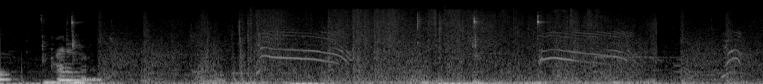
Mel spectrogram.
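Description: Game combat effects whoosh and crackle.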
